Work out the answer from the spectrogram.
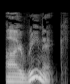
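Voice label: "eirenic", British English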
